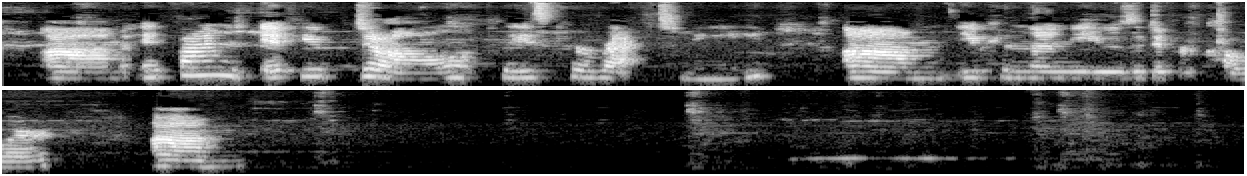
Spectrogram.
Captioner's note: humming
